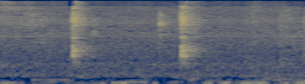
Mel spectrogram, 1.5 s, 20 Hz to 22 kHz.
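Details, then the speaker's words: Acer Aspire One D255 laptop that won't boot ("no bootable disk"); three sharp ticks about every half second on power-up, owner assumes the hard drive. Hard drive clicking. "Dan gua asumsikan nih harddisk, pasti kalau udah bunyi cek cek cek gitu pasti harddisk."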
